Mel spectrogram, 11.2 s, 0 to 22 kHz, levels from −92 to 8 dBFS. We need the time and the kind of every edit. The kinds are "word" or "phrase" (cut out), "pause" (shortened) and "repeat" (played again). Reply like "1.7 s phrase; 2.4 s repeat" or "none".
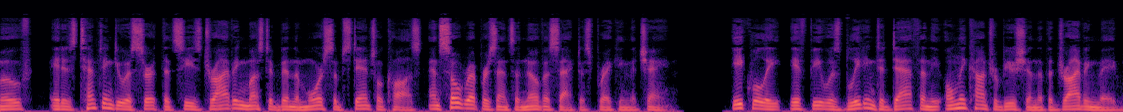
none

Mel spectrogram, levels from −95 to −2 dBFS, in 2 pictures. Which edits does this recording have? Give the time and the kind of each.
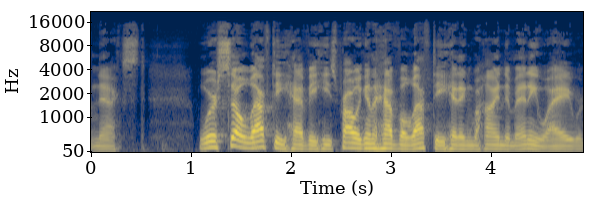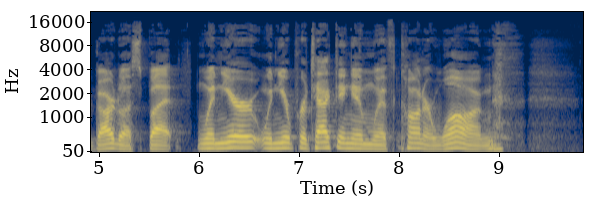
5.9 s pause

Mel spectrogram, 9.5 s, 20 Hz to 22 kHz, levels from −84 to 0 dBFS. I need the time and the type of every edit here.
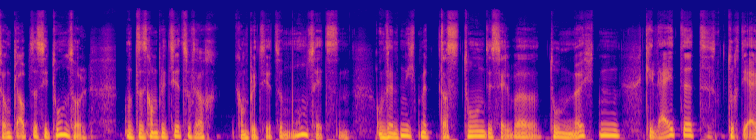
1.4 s pause; 1.8 s phrase; 2.4 s phrase; 2.9 s word; 4.4 s pause; 5.0 s word; 6.1 s word

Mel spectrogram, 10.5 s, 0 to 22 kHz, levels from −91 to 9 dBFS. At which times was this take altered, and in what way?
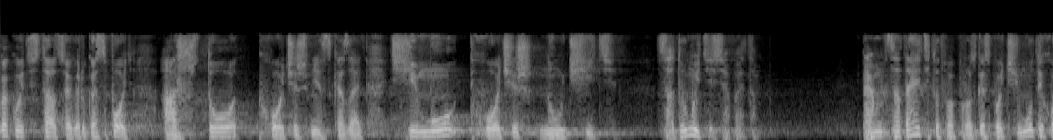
2.6 s word; 4.7 s word; 9.3 s word

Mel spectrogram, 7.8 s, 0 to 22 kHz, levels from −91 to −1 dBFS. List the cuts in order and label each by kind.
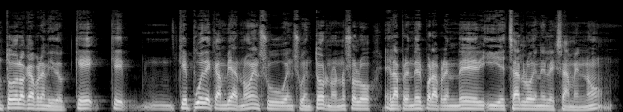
4.7 s pause; 6.1 s word

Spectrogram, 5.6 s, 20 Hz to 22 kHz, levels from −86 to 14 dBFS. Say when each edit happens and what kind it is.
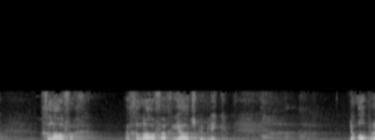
none

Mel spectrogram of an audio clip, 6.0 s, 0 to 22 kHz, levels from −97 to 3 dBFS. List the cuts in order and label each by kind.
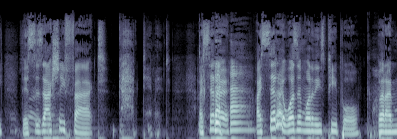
none

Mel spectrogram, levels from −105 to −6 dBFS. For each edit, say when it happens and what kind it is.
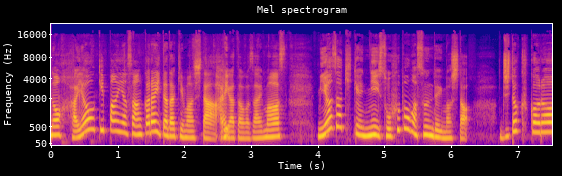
none

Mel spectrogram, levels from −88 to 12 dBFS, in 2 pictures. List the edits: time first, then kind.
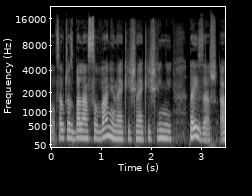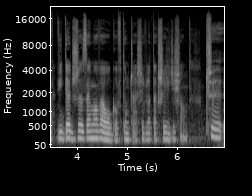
1.7 s repeat; 3.5 s word

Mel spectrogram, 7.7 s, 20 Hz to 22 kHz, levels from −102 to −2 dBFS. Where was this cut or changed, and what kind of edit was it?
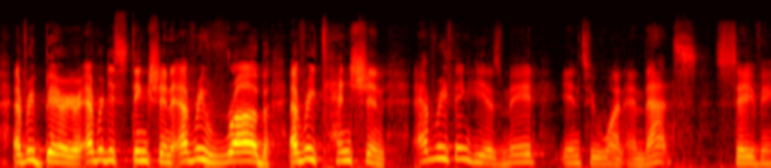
none

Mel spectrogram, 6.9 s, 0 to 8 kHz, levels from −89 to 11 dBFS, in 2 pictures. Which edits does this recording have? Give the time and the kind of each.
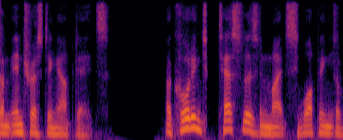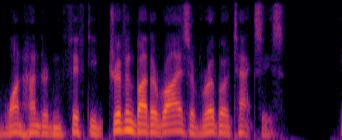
2.1 s word; 2.6 s word; 3.0 s word; 3.3 s word; 4.4 s word

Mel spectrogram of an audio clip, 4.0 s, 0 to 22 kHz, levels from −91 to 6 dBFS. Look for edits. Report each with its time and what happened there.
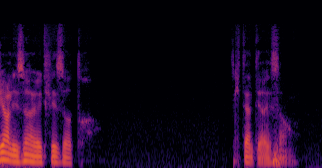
2.9 s word

